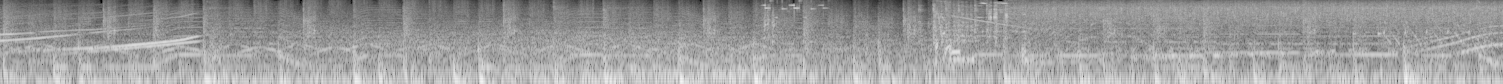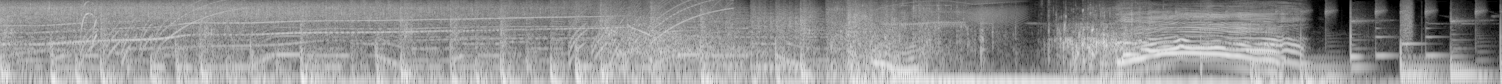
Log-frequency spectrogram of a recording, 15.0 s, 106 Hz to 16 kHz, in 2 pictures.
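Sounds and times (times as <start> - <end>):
cartoon background music: 0.0 - 15.0
rising whistle-like glide: 6.6 - 11.0.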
